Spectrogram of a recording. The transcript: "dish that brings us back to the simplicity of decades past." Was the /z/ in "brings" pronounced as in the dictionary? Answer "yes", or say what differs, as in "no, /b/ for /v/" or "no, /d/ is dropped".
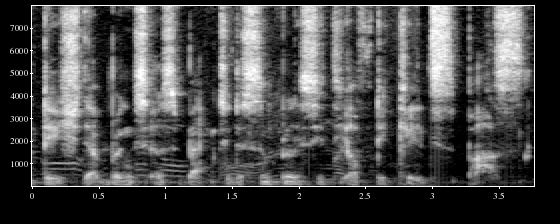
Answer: no, /s/ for /z/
